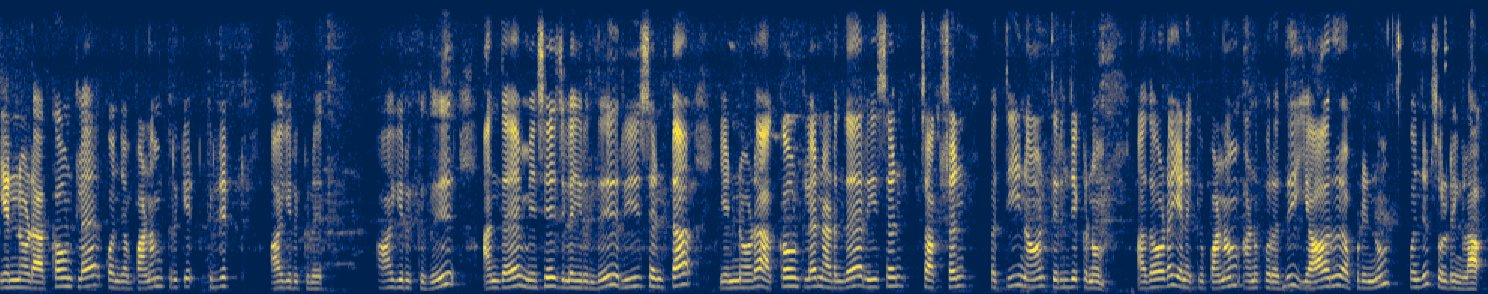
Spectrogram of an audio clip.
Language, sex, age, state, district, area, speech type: Tamil, female, 30-45, Tamil Nadu, Tirupattur, rural, read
